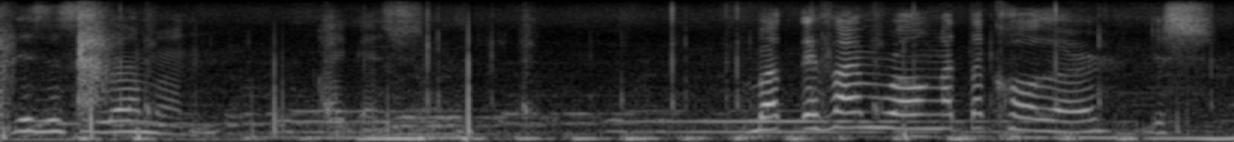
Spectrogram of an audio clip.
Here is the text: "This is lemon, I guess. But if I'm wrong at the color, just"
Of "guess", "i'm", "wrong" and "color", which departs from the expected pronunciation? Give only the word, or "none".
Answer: none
